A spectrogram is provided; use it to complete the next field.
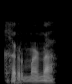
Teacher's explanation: the N becomes retroflex because of the preceding R, and the intervening M makes no difference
